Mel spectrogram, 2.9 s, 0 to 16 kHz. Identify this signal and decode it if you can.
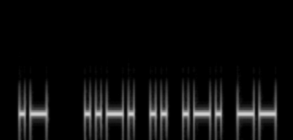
Morse code, heard as a keyed tone, about 22 wpm, 700 Hz. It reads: A FIRM
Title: Sentences from Top 1400 Words 22wpm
